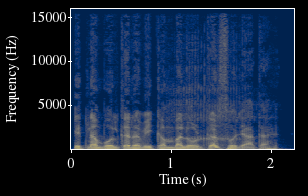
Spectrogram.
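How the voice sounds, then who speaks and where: A man's voice: sits low, very animated, normal speed, creaky, darkish tone, a little hiss or hum. A man narrating a scripted family story for a cartoon.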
